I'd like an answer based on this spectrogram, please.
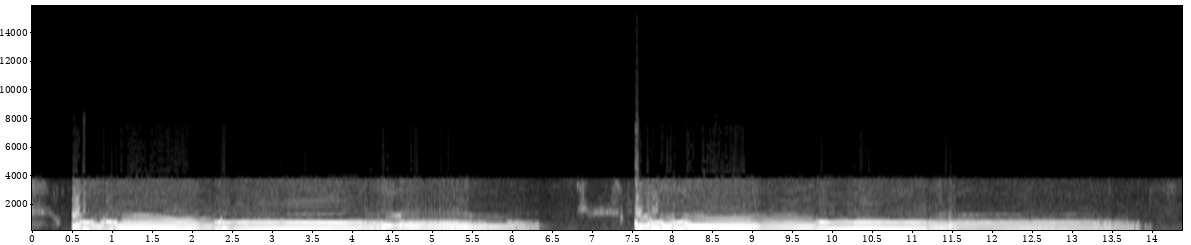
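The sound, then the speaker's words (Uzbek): A human voice imitates a wolf howling with two long, sustained howls, each held on a steady tone before wavering and breaking at the end, separated by a brief pause. “Bo'ri degan bir hayvon bo'ladi. O'sha nima, bu bo'rini ovozi mana shunday bo'ladi.”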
